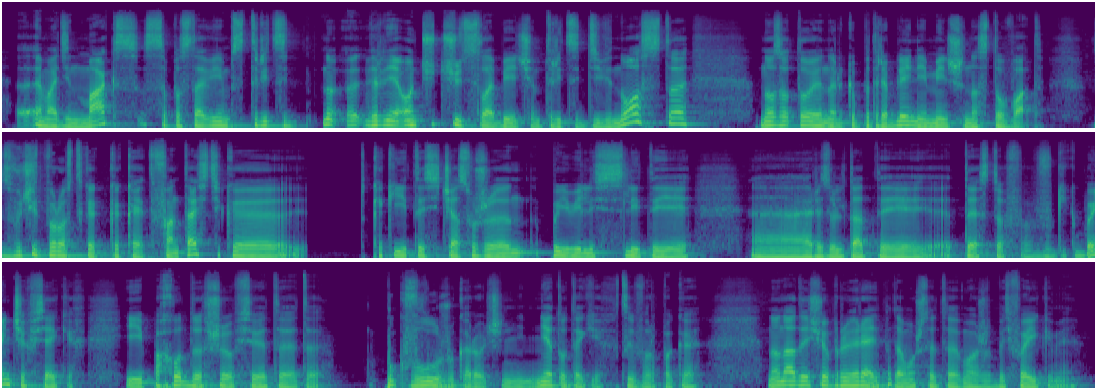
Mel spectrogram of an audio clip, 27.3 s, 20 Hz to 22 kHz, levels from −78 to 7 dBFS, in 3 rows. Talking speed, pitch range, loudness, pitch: 130 wpm, 100-125 Hz, -18 LUFS, 110 Hz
